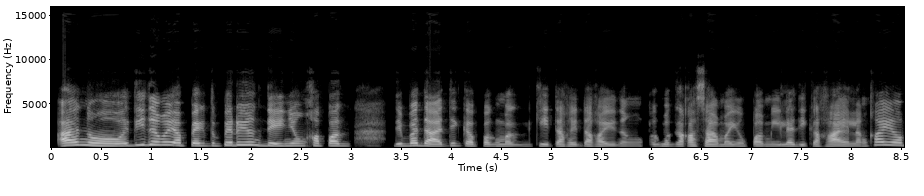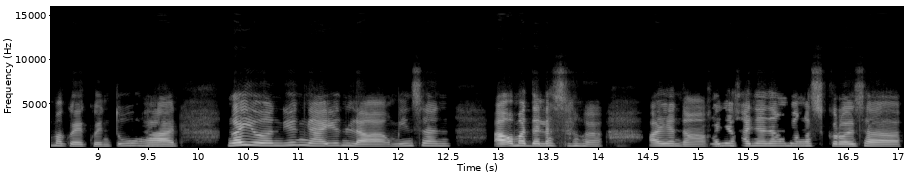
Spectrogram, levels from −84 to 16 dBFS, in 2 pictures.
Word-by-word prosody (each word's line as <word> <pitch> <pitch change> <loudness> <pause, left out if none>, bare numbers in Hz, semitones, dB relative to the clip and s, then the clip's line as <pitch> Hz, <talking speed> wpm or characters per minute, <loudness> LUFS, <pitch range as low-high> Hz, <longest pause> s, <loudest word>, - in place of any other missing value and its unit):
Ano. 270 -6 +7
Hindi 295 +6 0
naman 335 -2 +4
yung 290 - +7
apekto, 250 -1 +1
pero 295 +5 +2
yun 325 -2 +2
din 230 -1 +3
yung 240 -1 -8
kapag 245 -2 +2 0.5
'di 220 - 0
ba, 260 +4 +3
dati 235 +1 +5
kapag 205 -3 -1
magkita-kita 175 0 -4
kayo 165 -1 -1
ng 155 -1 -9
'pag 185 +1 -13
magka-kasama 185 -1 0
yung 170 0 -8
pamilya 165 +3 -3
'di 165 - -7
ka-kain 160 -1 +1
lang 155 +4 -6
kayo, 320 +2 +1
magkuwe-kuwentuhan, 205 -2 -3 0.6
ngayon 285 -3 +3
yun 295 +1 -6
nga 240 - +1
yun 260 +1 -7
lang, 190 -3 -1
minsan 240 0 -7 0.5
oo 220 +1 +8
madalas 240 -2 -1
na 220 - -10
nga 205 -2 -6 0.6
ayon 230 0 -1
na, 185 -4 -4
kanya-kanya 240 +2 -3
ng 235 - -6 0.2
mga 225 0 -4
scroll 215 -1 -2
sa 200 -4 -2
220 Hz, 150 wpm, -22 LUFS, 185-250 Hz, 0.6 s, oo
